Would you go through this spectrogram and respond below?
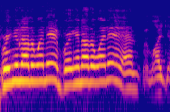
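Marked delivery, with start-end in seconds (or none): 0.0-1.7 high, victorious, crowd-rousing triumphant shout. Describing an imagined fight, the speaker acts out you shouting, mock shouting. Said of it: "You're shouting".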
